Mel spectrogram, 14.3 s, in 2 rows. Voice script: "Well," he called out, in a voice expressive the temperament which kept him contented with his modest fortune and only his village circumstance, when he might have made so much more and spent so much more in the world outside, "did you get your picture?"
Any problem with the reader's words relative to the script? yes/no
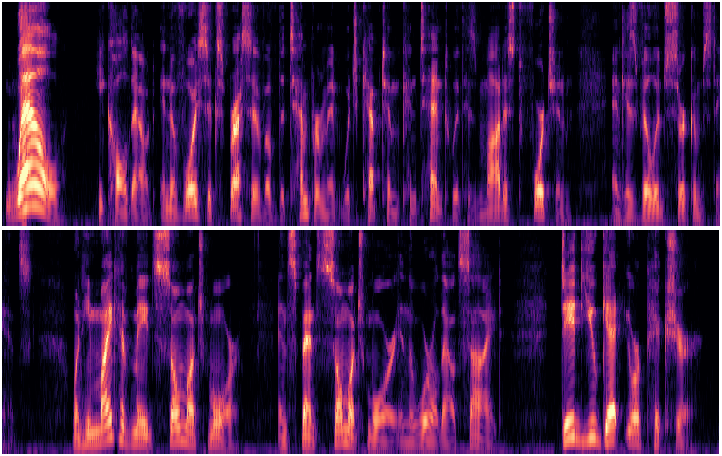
yes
